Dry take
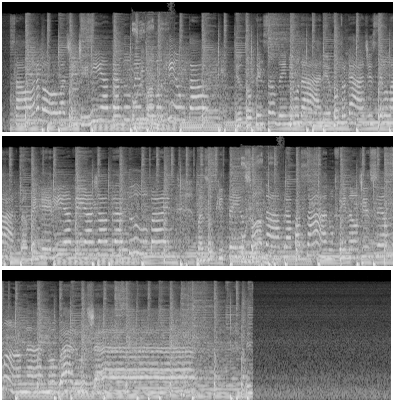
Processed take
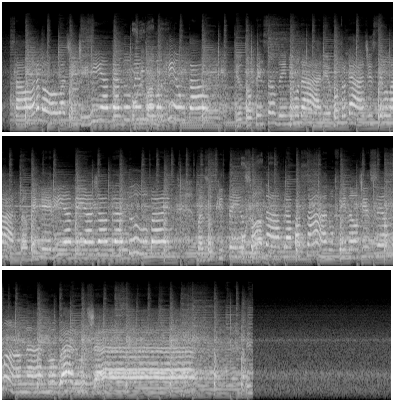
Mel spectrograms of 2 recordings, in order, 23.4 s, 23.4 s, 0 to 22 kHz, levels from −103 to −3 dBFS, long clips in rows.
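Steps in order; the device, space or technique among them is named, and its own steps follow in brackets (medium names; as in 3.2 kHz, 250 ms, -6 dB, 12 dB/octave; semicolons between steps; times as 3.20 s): tin-can telephone (band-pass 550–2400 Hz; small resonant body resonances 820/2400 Hz, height 9 dB, ringing for 25 ms)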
